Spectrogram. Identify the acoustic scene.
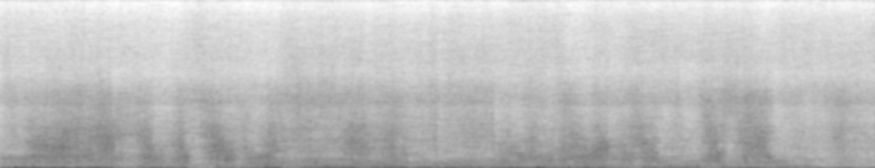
restroom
